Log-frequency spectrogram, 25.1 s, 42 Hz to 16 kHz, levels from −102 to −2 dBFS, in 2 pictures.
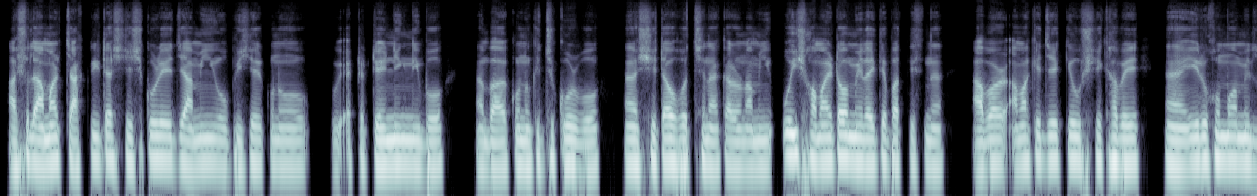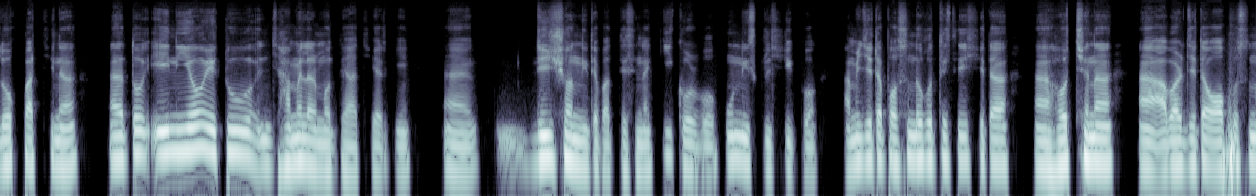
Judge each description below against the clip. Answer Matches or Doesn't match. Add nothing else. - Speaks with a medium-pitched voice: Doesn't match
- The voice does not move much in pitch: Matches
